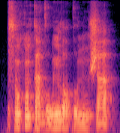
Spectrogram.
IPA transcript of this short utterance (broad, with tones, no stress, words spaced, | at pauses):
sɔ̃˧fɔ̃˦ ka˧ɡo˧wĩ˦ lɔ˧ko˨nũ˨ ʃa˧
